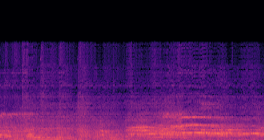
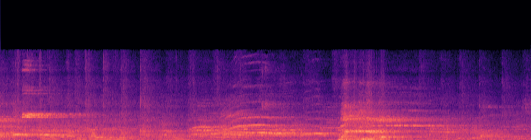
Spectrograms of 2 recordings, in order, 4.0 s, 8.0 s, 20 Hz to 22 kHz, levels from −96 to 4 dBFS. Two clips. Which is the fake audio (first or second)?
first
